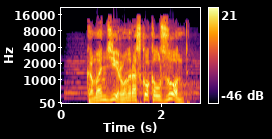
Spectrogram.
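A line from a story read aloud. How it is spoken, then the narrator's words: Shout. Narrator (Russian): закричал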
